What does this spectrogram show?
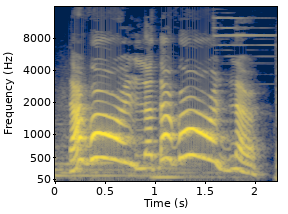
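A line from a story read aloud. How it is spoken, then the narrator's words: Screaming in horror. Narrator (Russian): в ужас закричала, хватаясь за голову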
